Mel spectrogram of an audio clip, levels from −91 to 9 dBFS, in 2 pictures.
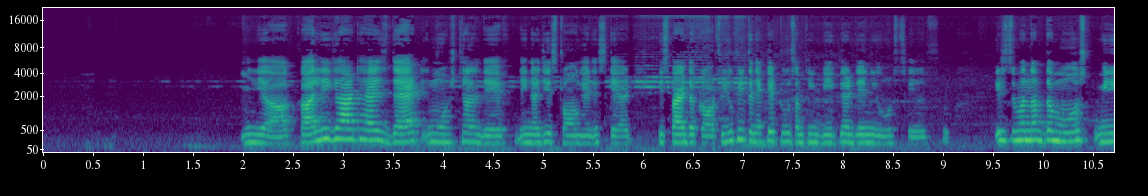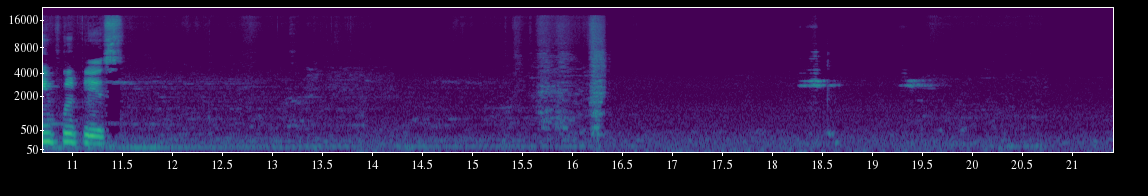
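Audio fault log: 4.74–7.74 s, time-stretched section: after "has that emotional depth", pace jumps 1.76x at unchanged pitch, choppy and rushed, likely from dropped pieces; spectrogram shows compressed syllables, steady harmonic spacing.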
